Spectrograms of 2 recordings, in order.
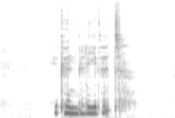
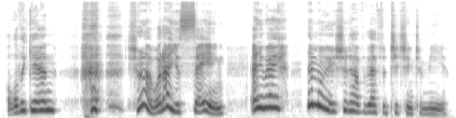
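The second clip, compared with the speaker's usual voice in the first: Hisashi's voice; 5 semitones higher, 8 dB louder than usual. Acted. Hisashi teasing Shota.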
